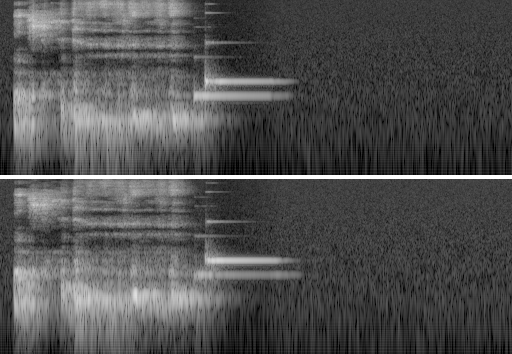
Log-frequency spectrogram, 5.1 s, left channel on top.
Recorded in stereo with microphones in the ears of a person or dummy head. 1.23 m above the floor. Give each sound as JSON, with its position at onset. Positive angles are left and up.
{"t": 0.1, "sound": "laughter", "side_deg": 25, "distance_m": 0.7}
{"t": 1.9, "sound": "a ringtone", "side_deg": 60, "distance_m": 1.6}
